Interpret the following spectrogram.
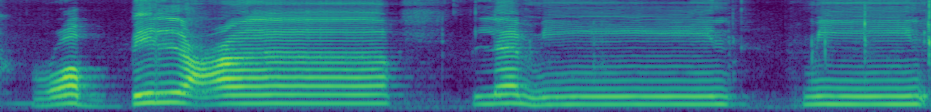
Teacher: रबिल आलमीन रब्बुल आलमीन रब्बिल यहां पर भी लाम में हमने कलकला से बचना है रब्बिल आल नहीं पढ़ना ठीक है यहां रब्बुल आलमीन आ नहीं है ये ये ऐन है ऐन आइन की अदागी हमारे हलक से होती है हमारे हलक में आइन और ह पढ़ते हुए प्रेशर सा फील होता है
